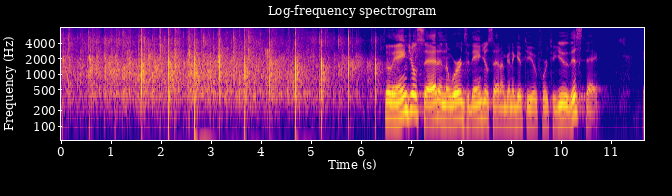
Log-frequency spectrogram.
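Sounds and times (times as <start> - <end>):
scattered applause: 0.0 - 6.5
crowd clapping in rhythm: 0.0 - 7.1
speech: 6.5 - 10.8.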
